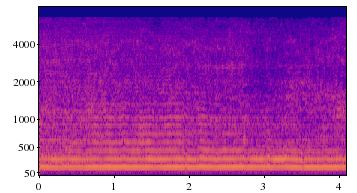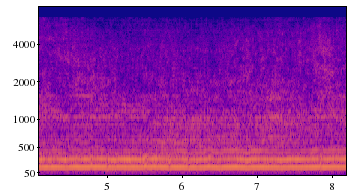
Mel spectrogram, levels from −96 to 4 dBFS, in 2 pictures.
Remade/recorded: remade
